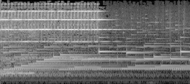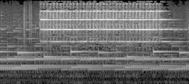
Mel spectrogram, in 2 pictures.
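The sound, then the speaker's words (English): A telephone bell rings loudly in two long bursts separated by a short pause, with a steady tonal hum sustained underneath. “Get on your white horse, dear, or pick up the phone.”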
